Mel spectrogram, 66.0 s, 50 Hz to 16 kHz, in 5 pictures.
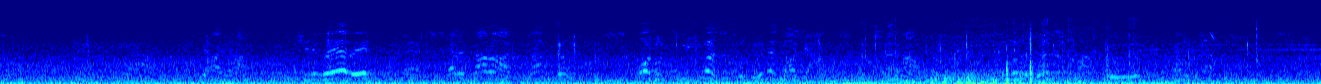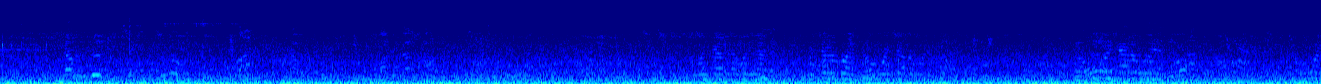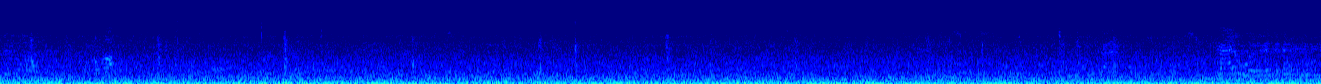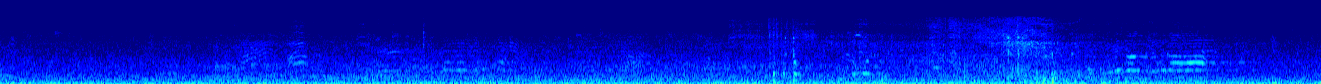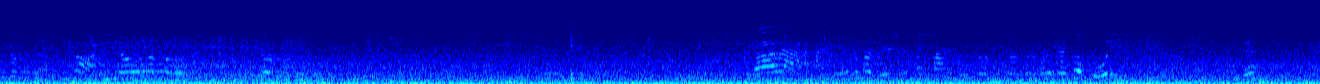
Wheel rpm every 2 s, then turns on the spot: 0, 0, 0, 0, 0, 0, 0, 0, 0, 0, 0, 0, 0, 0, 0, 0, 0, 0, 0, 0, 0, 0, 0, 0, 0, 0, 0, 0, 0, 0, 0, 0, 0.
none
